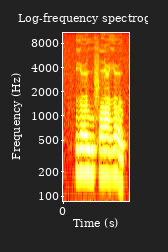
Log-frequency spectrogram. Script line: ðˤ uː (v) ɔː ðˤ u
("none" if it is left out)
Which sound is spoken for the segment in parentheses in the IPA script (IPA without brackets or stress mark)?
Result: f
